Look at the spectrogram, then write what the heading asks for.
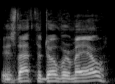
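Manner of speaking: high, loud questioning hail, rising at the end; calling from the mist. A narrator's reading. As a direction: call out to a distant coach. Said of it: "a man's voice called from the mist".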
